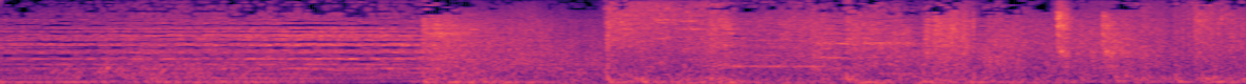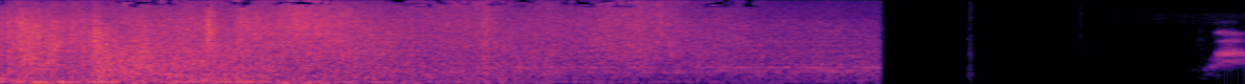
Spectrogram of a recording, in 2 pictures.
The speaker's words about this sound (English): What they just showed, for those of you on the podcast, was the car exploding off of the deck of the barge.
